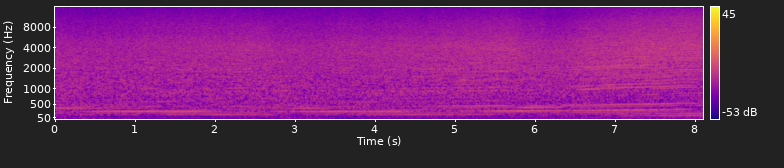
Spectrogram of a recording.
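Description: Onboard, a race car engine drones steadily at Indianapolis Raceway Park in a SPEED Xfinity Series race, the Denton County Carpet Cleaning car's pitch slowly climbing and falling through long gear pulls with no talk.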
